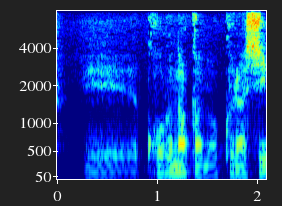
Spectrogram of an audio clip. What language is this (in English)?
Japanese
